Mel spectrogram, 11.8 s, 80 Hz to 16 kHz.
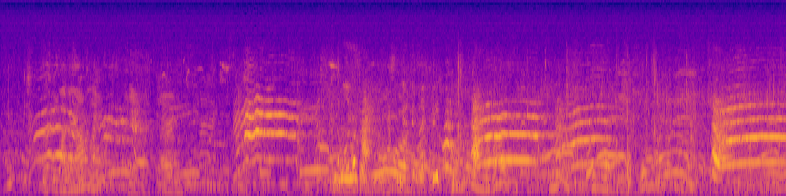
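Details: Sled dog race huskies, Forest of Dean, November 2001, old VHS recording: scattered drawn-out yelping howls with bending pitch, rising out of a murmur of human voices and general crowd noise.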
